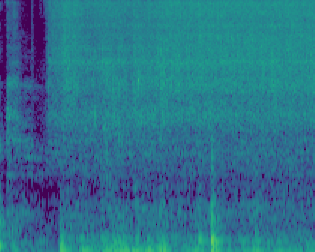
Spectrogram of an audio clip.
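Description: Kitchen mixer tap turned on about half a second in, water running steadily into a stainless steel sink. A single sharp knock near the three-second mark.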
